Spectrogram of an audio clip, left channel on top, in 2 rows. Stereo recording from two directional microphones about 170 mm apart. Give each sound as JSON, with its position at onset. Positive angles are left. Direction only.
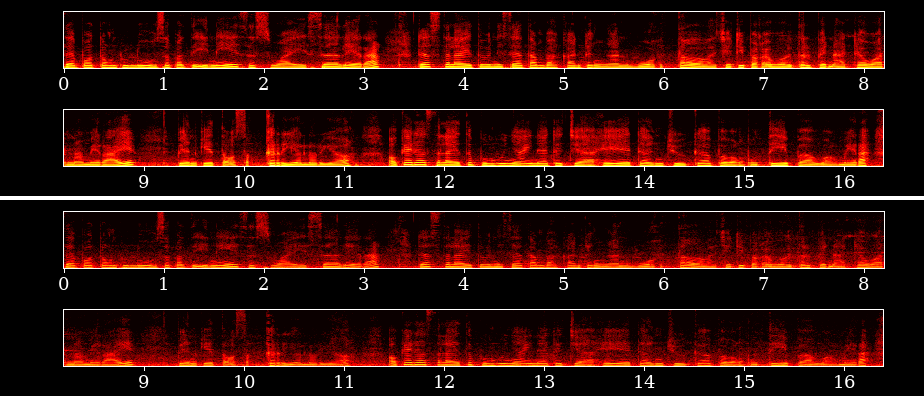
{"t": 0.0, "sound": "a woman's voice", "side_deg": 25}
{"t": 11.4, "sound": "a woman's voice", "side_deg": 30}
